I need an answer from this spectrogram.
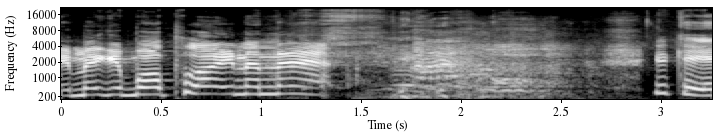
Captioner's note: audience laughing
